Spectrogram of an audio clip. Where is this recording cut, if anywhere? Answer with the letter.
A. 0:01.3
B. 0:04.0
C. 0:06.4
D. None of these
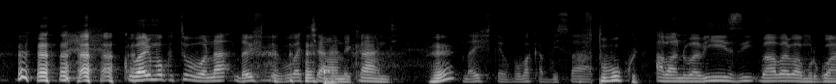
C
